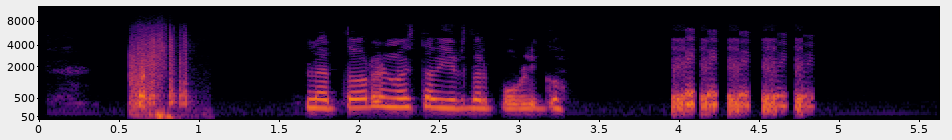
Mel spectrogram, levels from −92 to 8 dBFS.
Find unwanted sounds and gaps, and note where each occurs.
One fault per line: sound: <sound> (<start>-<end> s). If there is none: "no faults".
sound: squeak (0.6-1.1 s)
sound: laugh (3.9-4.8 s)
